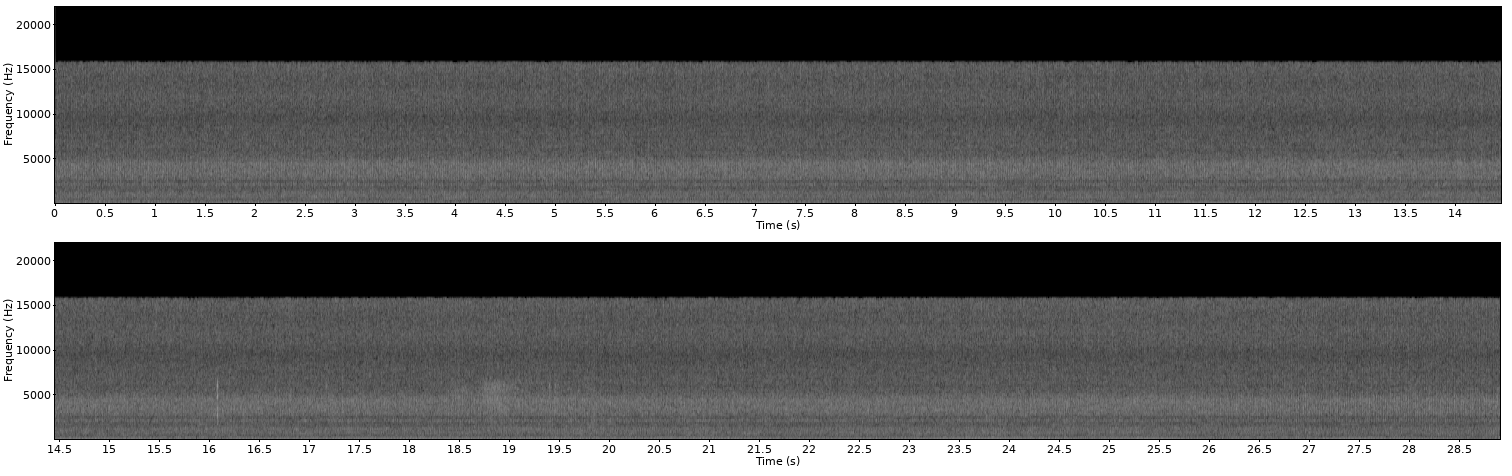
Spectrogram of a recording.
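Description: A small propeller plane's engine drones steadily, wavering slightly in pitch.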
